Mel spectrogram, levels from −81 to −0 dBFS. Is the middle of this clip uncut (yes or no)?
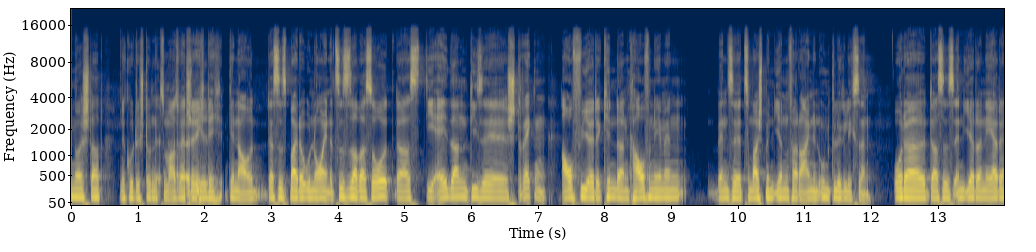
no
